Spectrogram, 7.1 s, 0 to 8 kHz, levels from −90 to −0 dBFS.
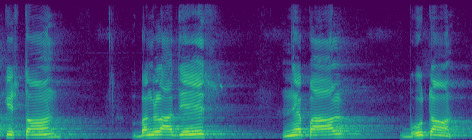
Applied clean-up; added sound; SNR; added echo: none; none; none; none.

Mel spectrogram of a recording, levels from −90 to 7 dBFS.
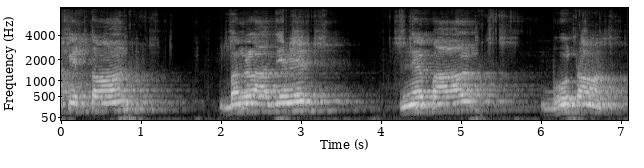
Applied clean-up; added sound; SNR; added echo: neural separator model SepFormer DNS4.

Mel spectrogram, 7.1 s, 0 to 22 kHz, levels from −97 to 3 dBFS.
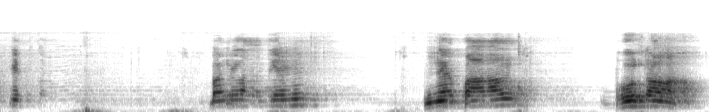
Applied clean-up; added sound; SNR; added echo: neural mask model DeepFilterNet 3.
